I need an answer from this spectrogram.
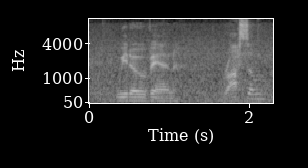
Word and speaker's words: Guido van Rossum: And so everyone who wants Python as it was conceptually designed by Guido van Rossum, I'm coming to learn it's pronounced.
